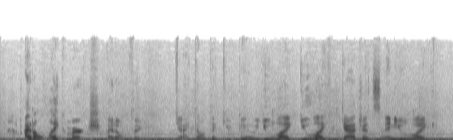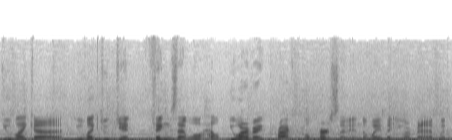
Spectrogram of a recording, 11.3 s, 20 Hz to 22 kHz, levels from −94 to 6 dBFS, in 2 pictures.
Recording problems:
electrical hum; very faint; throughout; 50 Hz, 15 dB below the speech

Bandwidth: 16 kHz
